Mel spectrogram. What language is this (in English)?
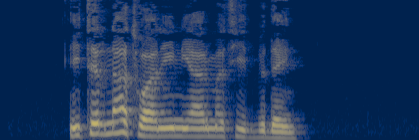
Central Kurdish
